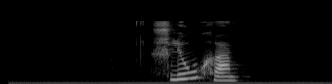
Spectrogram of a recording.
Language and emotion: Russian, angry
